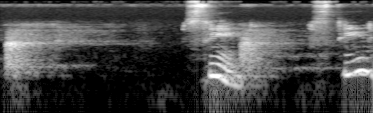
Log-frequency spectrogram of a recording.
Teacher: सीन जो है इसमें सीटी की आवाज आना बहुत जरूरी है अगर इसम सीटी की आवाज नहीं आ रही तो इट्स मीन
